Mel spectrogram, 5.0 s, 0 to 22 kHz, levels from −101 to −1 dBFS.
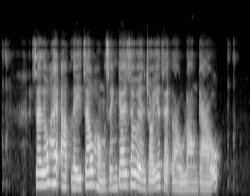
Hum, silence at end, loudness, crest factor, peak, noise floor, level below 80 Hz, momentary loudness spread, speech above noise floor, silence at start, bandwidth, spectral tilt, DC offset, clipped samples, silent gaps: none; 0.65 s; -19 LUFS; 16 dB; -4 dBFS; -60 dBFS; -72 dBFS; 7 LU; 41 dB; 0.65 s; 10 kHz; -4 dB/octave; under 0.1%; under 0.1%; none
